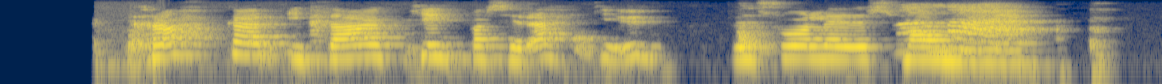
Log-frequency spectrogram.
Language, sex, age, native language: Icelandic, female, 20-29, Icelandic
